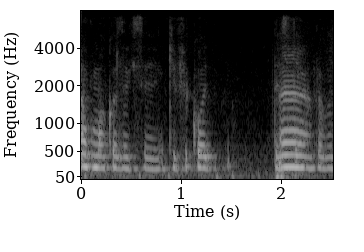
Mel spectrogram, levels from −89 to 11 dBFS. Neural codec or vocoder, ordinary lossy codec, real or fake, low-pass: none; Opus, 32 kbps; real; 7.2 kHz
